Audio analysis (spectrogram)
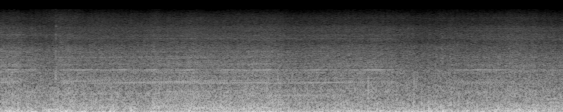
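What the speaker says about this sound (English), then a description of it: "I'm on the first gear, switch to the second gear. Now you see how it pulls." A motorcycle shifted into second gear pulls hard, its engine a loud, steady roar mixed with heavy rushing wind, with no talk over it.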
